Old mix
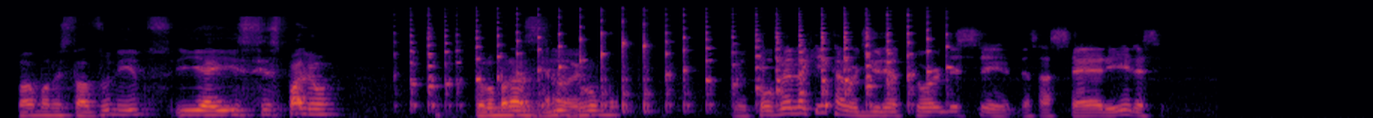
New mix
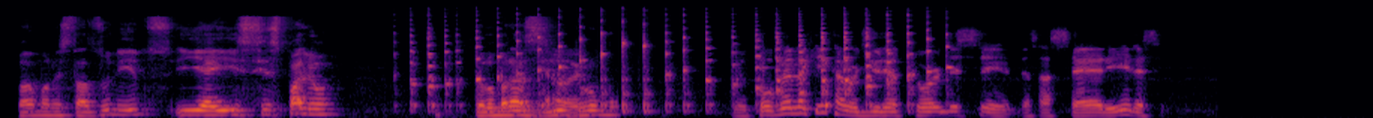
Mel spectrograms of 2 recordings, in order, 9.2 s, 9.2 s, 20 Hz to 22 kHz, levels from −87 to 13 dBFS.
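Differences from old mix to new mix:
first voice: add resonant high shelf 2.5 kHz +9.5 dB, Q 1.5; master: add peaking EQ 240 Hz +6 dB 0.93 oct

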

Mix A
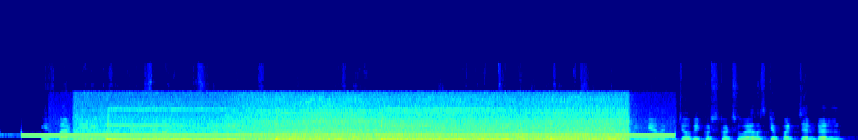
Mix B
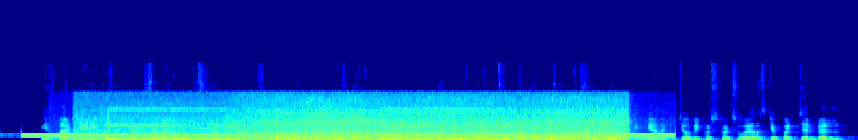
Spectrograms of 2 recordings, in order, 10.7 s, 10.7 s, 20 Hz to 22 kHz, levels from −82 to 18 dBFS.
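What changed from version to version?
speech: send +10.5 dB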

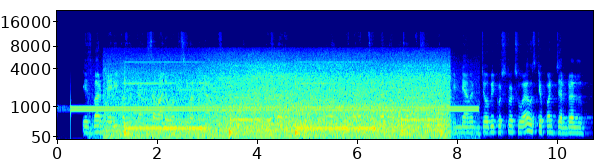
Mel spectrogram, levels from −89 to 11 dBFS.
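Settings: first sound: remove resonant high-pass 1.1 kHz, resonance Q 1.9; second sound: add distance through air 170 m

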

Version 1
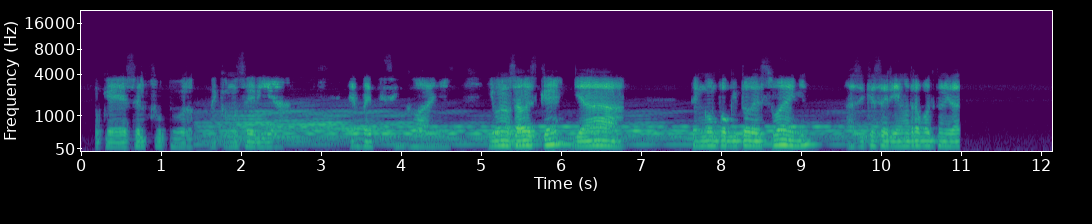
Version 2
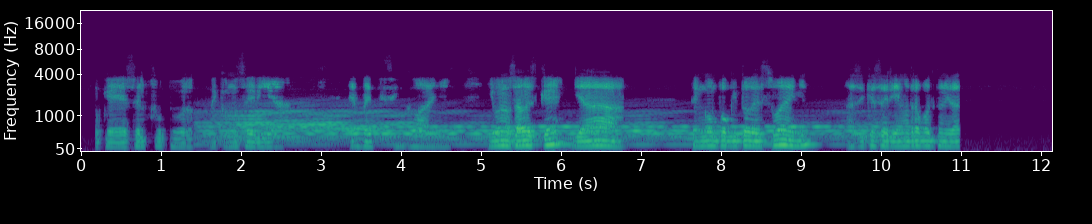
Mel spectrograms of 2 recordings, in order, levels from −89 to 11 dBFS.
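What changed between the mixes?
speech -5.0 dB; background: add bass shelf 330 Hz -9 dB

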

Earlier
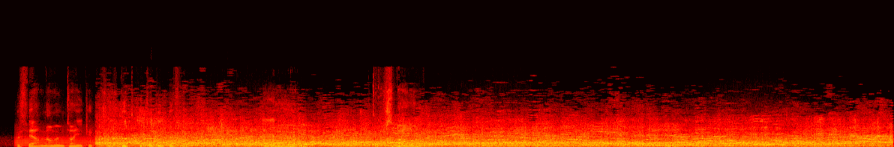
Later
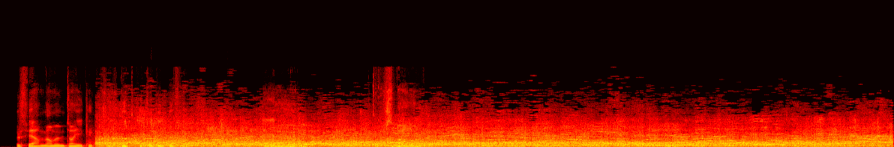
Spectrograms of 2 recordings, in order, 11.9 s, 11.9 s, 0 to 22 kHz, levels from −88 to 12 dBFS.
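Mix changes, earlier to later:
first sound: muted; master: add bass shelf 480 Hz +6.5 dB

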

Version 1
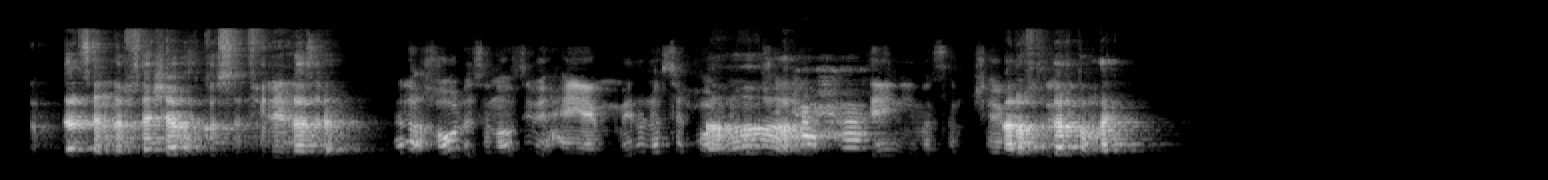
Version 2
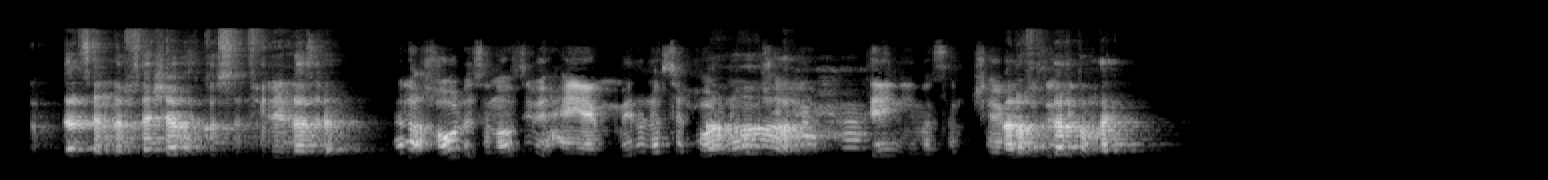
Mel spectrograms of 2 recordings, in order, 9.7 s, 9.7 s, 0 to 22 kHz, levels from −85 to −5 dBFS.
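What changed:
second voice +5.5 dB; background -6.5 dB

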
